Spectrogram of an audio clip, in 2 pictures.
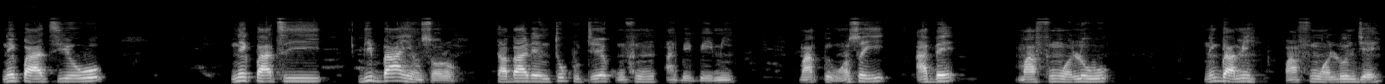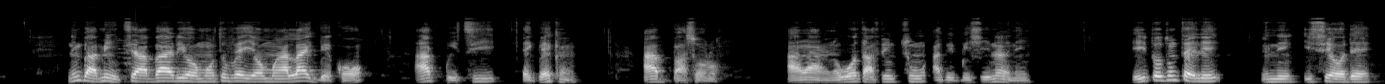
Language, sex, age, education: Yoruba, male, 46-60, tertiary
